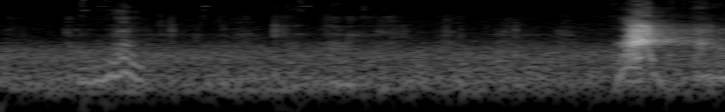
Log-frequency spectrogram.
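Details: A male Silky Terrier playing football defense on a lazy Sunday in Truckee, California. A faint rising whine comes early, followed by a single loud, sharp bark near the end over a quiet background.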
